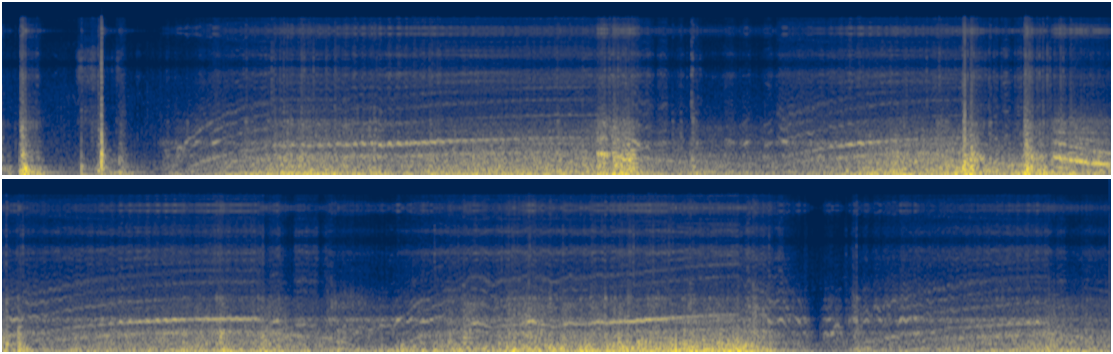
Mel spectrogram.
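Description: Traxxas Slash RC truck driving on pavement, heard from a camera taped to its body. Its electric motor and drivetrain whine, rising and falling in pitch with the throttle, over a loud rumble and rattle from the tyres and chassis. Several sharp knocks in the first two seconds, and one more about halfway through.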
